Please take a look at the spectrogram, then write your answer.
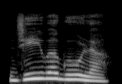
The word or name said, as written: ಜೀವಕಾಲ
